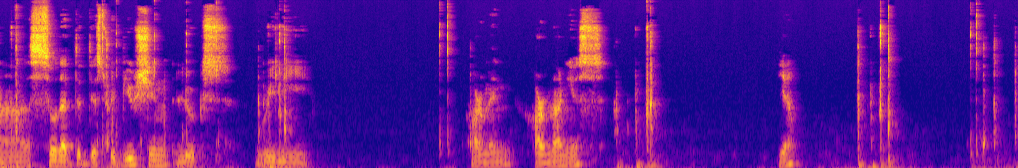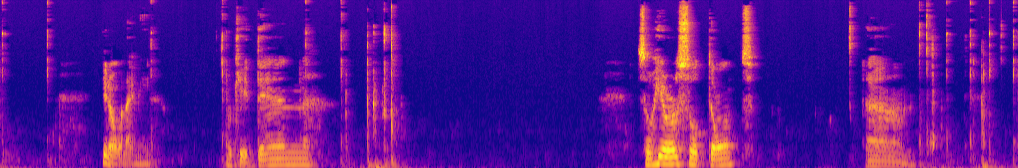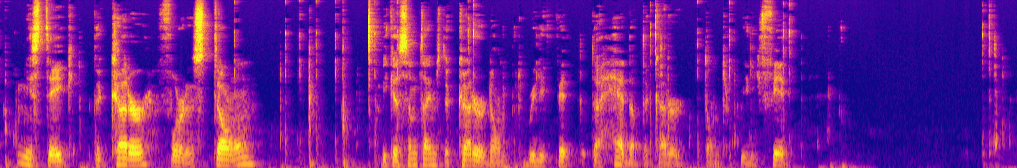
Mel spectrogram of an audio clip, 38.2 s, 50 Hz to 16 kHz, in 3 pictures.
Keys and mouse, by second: 0.0 shift+d, 2.4 middle click, 3.4 shift+d, 8.4 ctrl+s, 10.9 shift+d, 12.9 middle click, 14.7 middle click, 16.6 middle click, 17.4 shift+d, 24.6 middle click, 25.1 shift+middle click, 27.9 middle click, 29.1 shift+middle click, 30.2 middle click, 31.7 g, 34.2 middle click, 35.8 g.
